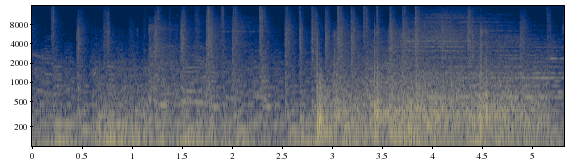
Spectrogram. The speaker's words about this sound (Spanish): Comienzan a lanzar cientos de proyectiles y algunos impactan en sus blancos.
